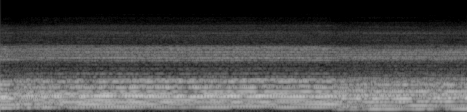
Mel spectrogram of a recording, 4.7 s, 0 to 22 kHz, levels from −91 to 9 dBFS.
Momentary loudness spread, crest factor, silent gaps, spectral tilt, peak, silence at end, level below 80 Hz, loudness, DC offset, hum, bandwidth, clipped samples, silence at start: 3 LU; 12 dB; none; -6.5 dB/octave; -8 dBFS; 0 s; -70 dBFS; -22 LUFS; under 0.1%; none; 9 kHz; under 0.1%; 0 s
